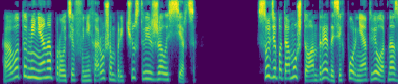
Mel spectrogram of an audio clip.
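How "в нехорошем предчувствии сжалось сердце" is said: usual speaking voice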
